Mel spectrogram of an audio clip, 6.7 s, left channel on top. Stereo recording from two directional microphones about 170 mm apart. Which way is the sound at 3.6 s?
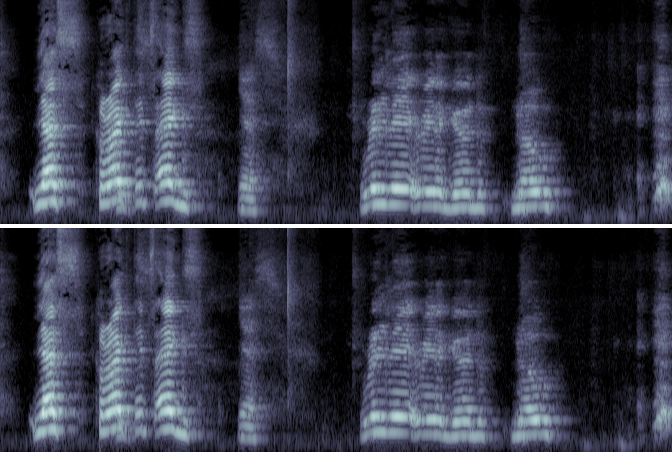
Centre (ahead or behind).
